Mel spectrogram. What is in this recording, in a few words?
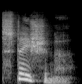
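"stationer", British English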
